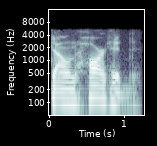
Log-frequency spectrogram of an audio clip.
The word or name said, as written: downhearted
